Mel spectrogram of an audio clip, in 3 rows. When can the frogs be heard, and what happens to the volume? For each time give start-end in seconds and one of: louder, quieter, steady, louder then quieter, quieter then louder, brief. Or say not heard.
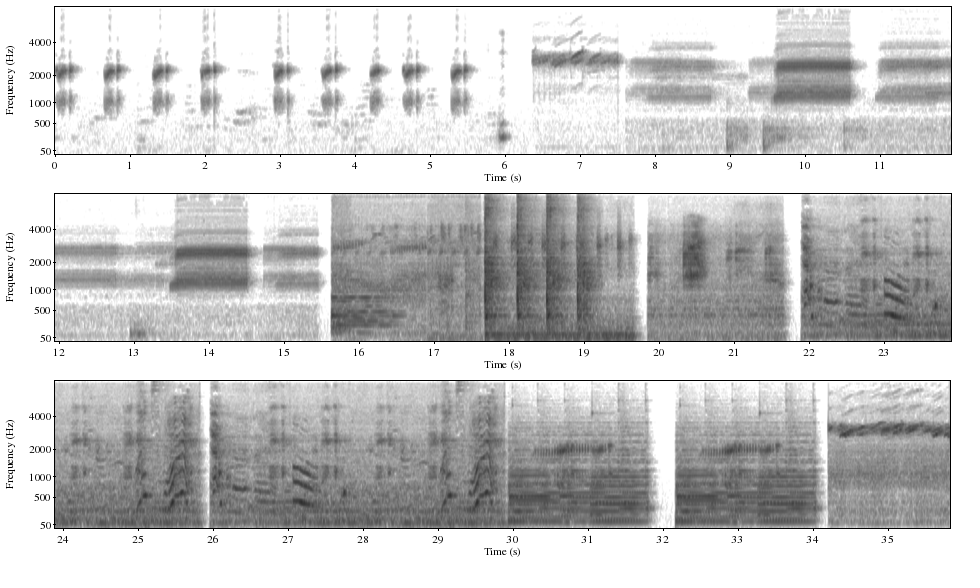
0.0-2.2 brief
2.9-35.7 louder.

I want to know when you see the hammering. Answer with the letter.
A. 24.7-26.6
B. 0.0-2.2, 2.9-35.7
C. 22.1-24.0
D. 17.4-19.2
D.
